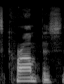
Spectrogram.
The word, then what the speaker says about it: Krampus: It's Krampus. There's an A, not a U. It's Krampus. If we're going to do this, you got to pronounce it right.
